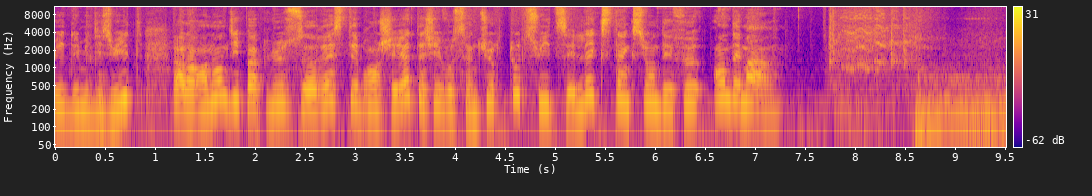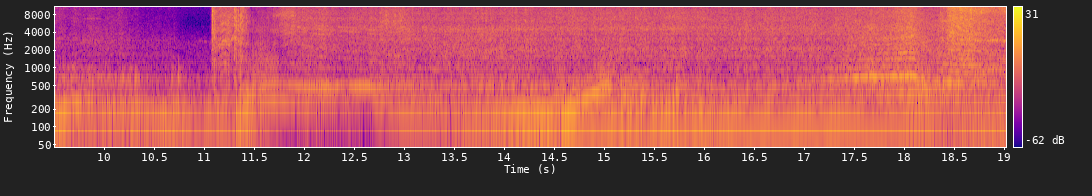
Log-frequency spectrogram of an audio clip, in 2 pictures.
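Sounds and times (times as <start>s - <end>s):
racing car engine accelerating: 7.9s - 19.0s.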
